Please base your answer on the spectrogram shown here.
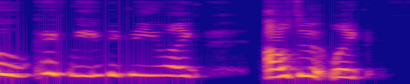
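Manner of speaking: very high, loud, happy, eager voice.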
